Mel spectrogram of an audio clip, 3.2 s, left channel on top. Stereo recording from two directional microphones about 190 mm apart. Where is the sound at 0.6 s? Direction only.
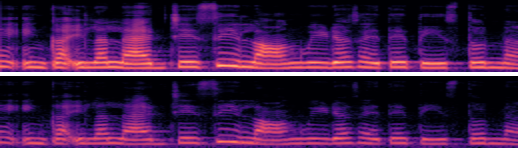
40° left (ahead or behind).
